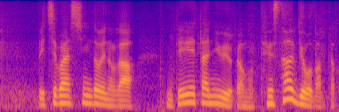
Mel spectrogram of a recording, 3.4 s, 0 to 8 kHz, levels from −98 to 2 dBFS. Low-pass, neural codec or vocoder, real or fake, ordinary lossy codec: none; codec, 16 kHz, about 1 kbps, DyCAST, with the encoder's durations; fake; none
